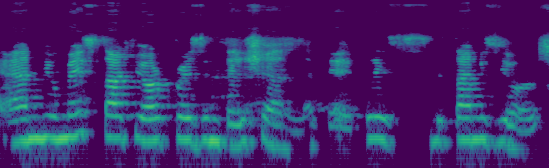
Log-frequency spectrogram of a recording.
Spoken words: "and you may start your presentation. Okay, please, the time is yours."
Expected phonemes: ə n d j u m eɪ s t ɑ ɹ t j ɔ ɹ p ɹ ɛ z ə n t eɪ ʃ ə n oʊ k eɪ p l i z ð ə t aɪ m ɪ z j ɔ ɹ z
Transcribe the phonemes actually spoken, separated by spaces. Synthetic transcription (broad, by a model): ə n d j u m eɪ s t ɑ ɹ t j ɔ ɹ p ɹ ɛ z ə n t eɪ ʃ ə n oʊ k eɪ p l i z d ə t aɪ m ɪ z j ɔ ɹ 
